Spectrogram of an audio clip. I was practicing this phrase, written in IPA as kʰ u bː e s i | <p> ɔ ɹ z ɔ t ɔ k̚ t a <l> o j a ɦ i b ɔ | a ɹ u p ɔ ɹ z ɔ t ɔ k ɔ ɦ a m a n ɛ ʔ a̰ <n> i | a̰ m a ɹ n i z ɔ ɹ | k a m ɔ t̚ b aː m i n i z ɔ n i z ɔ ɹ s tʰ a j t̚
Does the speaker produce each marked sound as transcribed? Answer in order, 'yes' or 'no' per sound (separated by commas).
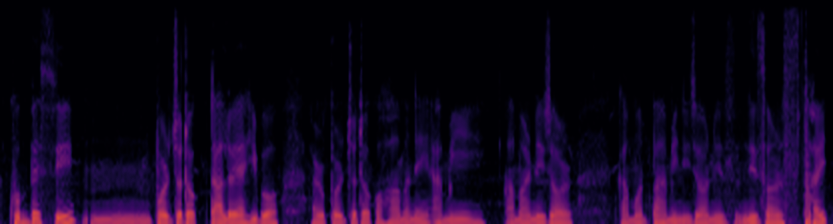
yes, yes, no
